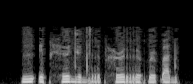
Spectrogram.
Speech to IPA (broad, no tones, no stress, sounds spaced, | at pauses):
ɨ ʔ e p h ø d ø d r ə p h ə˞ r ə˞ k͡p ə˞ ɓ a d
